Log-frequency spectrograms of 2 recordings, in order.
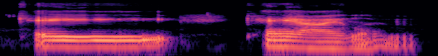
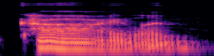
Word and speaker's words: Kylan: Oh, K Island. K Island. When you came on, I knew that I mispronounced it. Kylan. Kylan. Oh, not K. Kylan. That's it. Kylan. I don't know why. Like Kyle. Kylan.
